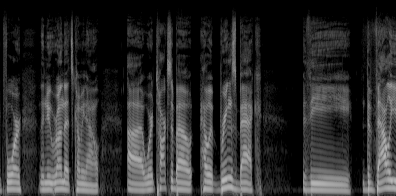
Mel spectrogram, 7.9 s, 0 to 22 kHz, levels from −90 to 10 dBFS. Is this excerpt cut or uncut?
cut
